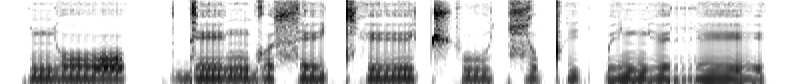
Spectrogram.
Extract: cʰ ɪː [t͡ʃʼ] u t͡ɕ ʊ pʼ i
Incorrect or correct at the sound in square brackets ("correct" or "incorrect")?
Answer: correct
